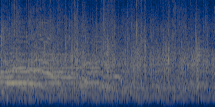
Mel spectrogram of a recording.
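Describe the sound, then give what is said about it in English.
A church audience breaks into sustained applause for the Lord during a sermon, a dense steady wash of many hands clapping at once, with faint tonal voices or shouts rising briefly above it. “Give the Lord a clap of you.”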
